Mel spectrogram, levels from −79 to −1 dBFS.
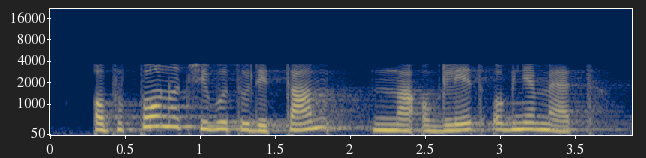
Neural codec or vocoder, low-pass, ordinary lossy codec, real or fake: none; 3.6 kHz; none; real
